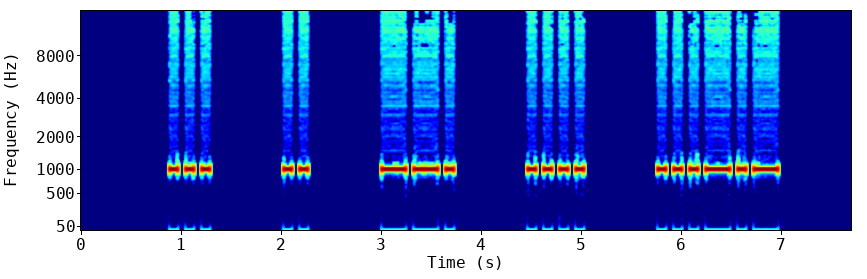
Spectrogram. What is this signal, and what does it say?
Morse code, heard as a keyed tone, about 15 wpm, spaced as for 8 wpm, 1000 Hz. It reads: SIGH <SK>
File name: qotdfiles / 8wpm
